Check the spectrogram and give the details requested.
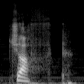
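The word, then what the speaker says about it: chuffed: Although ये ईडी में एंड होता है, हम ईडी नहीं कहते, ये एक सॉफ्ट टी में एंड होता है। हम कहते हैं चफ्ड एंड नॉट चफ्ड, राइट?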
